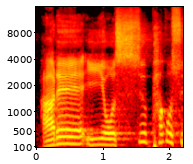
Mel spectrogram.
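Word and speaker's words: Ἄρειος Πάγος: 아래 오바고라고 써 있는데 오늘날 그리스 문화를 연구하는 사람들은이 아래 오버라고 발음하지 않고 아래 이오스 파고스 이렇게 발음한대요 그러니까이 말이 합성한 거예요 아래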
